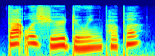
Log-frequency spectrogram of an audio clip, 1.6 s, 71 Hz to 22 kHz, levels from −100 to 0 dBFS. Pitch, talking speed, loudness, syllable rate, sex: 215 Hz, 195 wpm, -20 LUFS, 4.8 syllables/s, female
